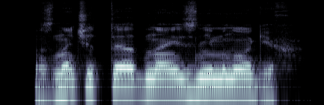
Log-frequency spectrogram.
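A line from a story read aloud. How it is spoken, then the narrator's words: Snorting. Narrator (Russian): хмыкнул Том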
